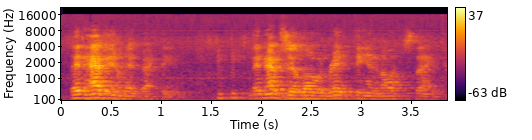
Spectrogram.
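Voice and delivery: ordinary talk

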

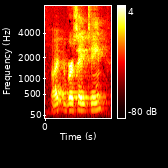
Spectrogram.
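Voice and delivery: ordinary delivery

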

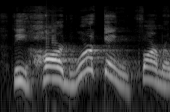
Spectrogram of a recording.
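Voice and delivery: hard-working lifted and leaned on; stress on hard-working. Shown as a demonstration. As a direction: hit hard-working as you read it. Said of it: "you emphasize the word".

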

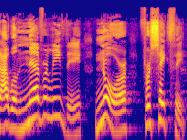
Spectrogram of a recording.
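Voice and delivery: slow emphatic promise with never stressed. Acted. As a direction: lean into never, slowly. Quoting God's promise.

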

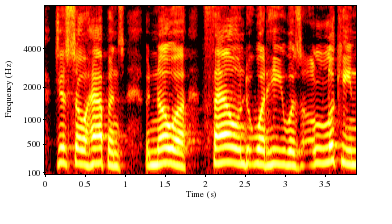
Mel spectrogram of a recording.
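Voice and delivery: "found" leaned on, slow delivery; slow, with the weight on "found"; stress on found. Shown as a demonstration. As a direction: hit the word "found". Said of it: "The emphasis is on the word found".

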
